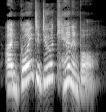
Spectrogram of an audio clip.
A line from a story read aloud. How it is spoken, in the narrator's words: he announced loudly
